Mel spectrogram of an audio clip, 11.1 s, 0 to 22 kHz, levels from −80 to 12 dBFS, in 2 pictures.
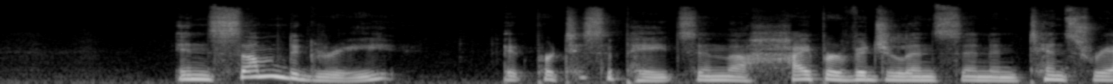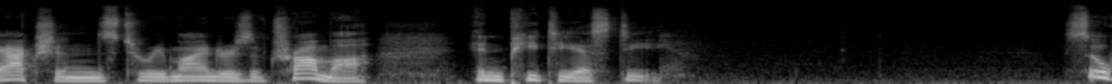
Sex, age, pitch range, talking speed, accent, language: male, 30-49, 130-180 Hz, 95 wpm, American, English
